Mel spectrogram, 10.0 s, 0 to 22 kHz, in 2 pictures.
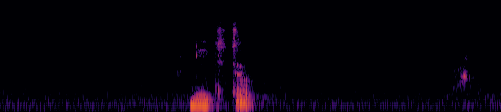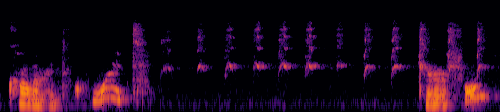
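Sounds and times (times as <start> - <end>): marker squeaking on paper: 6.6 - 10.0.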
